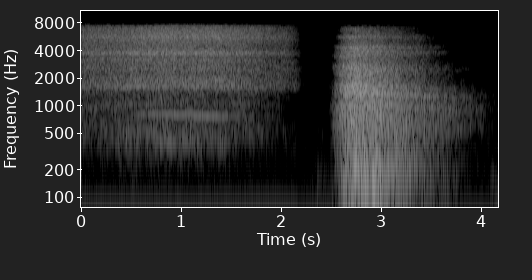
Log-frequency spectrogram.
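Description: Two long, soft breaths, the first a smooth airy hiss and the second a fuller, rushing breath that fades out, heard alone.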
